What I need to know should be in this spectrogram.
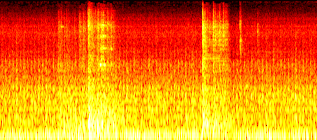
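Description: A baler knocks and clanks.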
